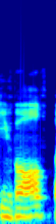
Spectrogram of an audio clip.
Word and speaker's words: EVQLV: So that's, it's pronounced evolve, but the reason it's EVQLV, it's a common like amino acid kind of like a motif that's common to antibodies on there.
